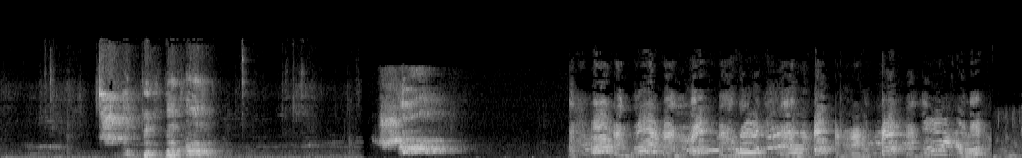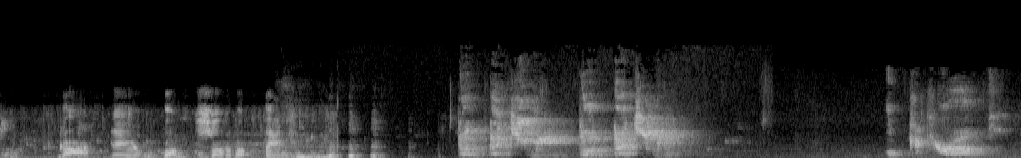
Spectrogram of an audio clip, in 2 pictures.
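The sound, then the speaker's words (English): Parrots squawk and chatter in raspy, human-like voices, mimicking spoken swear words in loud bursts with short pauses, mixed with shrill cackling calls. “But I got an audio of the swearing birds.”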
